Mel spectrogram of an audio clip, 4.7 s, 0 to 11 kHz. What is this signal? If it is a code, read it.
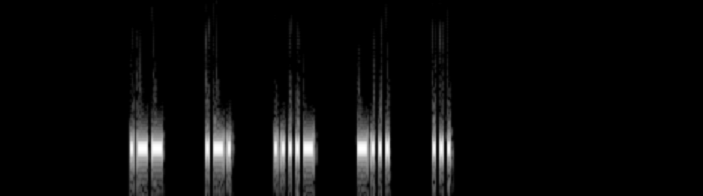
Morse code, heard as a keyed tone, about 47 wpm, spaced as for 23 wpm, 700 Hz. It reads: WR4BS
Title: USA Call Signs - 5 Characters - 4x Character Spacing - 50wpm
